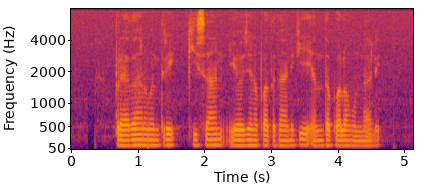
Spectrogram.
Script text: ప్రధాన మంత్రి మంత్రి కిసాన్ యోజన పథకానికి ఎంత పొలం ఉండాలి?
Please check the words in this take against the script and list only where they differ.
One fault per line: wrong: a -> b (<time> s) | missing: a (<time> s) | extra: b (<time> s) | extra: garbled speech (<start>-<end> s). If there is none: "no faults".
missing: మంత్రి (1.5 s)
